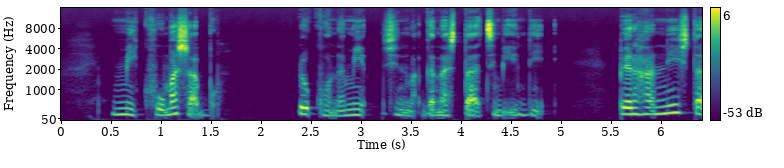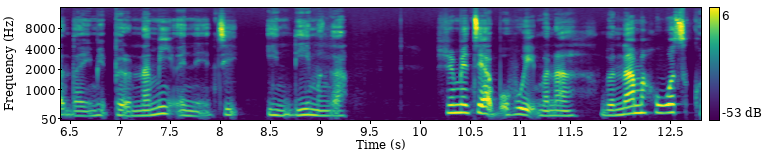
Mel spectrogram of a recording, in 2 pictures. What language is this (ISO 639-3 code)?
tcf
